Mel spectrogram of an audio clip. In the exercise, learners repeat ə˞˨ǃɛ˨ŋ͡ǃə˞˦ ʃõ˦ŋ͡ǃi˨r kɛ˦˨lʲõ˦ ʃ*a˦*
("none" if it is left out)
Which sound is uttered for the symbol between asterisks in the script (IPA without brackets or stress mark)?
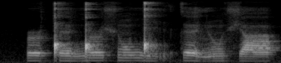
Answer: a˦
